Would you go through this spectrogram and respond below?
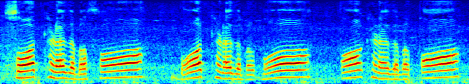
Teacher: میرے منہ کو بھر کے یہ حروف ادا ہو رہے ہیں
